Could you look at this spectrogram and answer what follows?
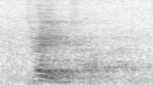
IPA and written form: ˈpeɪpə (paper)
